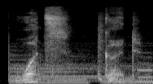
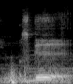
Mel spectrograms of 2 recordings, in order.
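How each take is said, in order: First: It is said in a standard accent. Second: It is said in a hood accent.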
